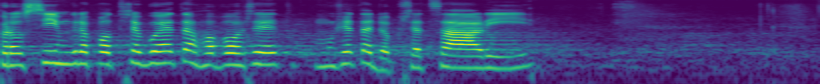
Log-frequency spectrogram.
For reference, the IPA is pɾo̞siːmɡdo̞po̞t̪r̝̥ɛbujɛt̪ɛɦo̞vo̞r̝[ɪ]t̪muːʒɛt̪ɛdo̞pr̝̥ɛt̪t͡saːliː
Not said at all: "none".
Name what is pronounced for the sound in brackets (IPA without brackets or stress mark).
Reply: ɪ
